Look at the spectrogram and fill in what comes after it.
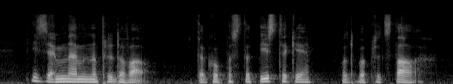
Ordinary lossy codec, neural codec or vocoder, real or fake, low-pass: none; codec, 16 kHz in and 24 kHz out, 0.8 kbps, FocalCodec, streaming, 65536 codes; fake; 10.8 kHz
